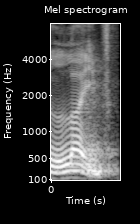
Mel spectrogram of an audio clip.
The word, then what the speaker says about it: live: তার মানে তুমি যদি সরাসরি অর্থে বলতে চাও তাহলে উচ্চারণ করবে লাইভ, LIVE। আর যদি বাস করা অর্থে LIVE বলতে চাও তাহলে বলবে লিভ।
